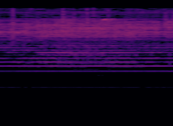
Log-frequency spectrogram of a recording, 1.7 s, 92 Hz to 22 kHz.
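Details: 2016 Ford F-250 Super Duty 6.2L V8 after shutdown: quiet steady electrical-sounding hum at a fixed pitch, no engine beat, coming from under the truck.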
